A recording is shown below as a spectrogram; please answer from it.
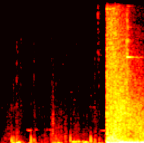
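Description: A sudden burst of loud, harsh noise cuts in after scattered quiet movement and clicks, a gunshot through a wall in CS:GO that lands a headshot during a competitive match.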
